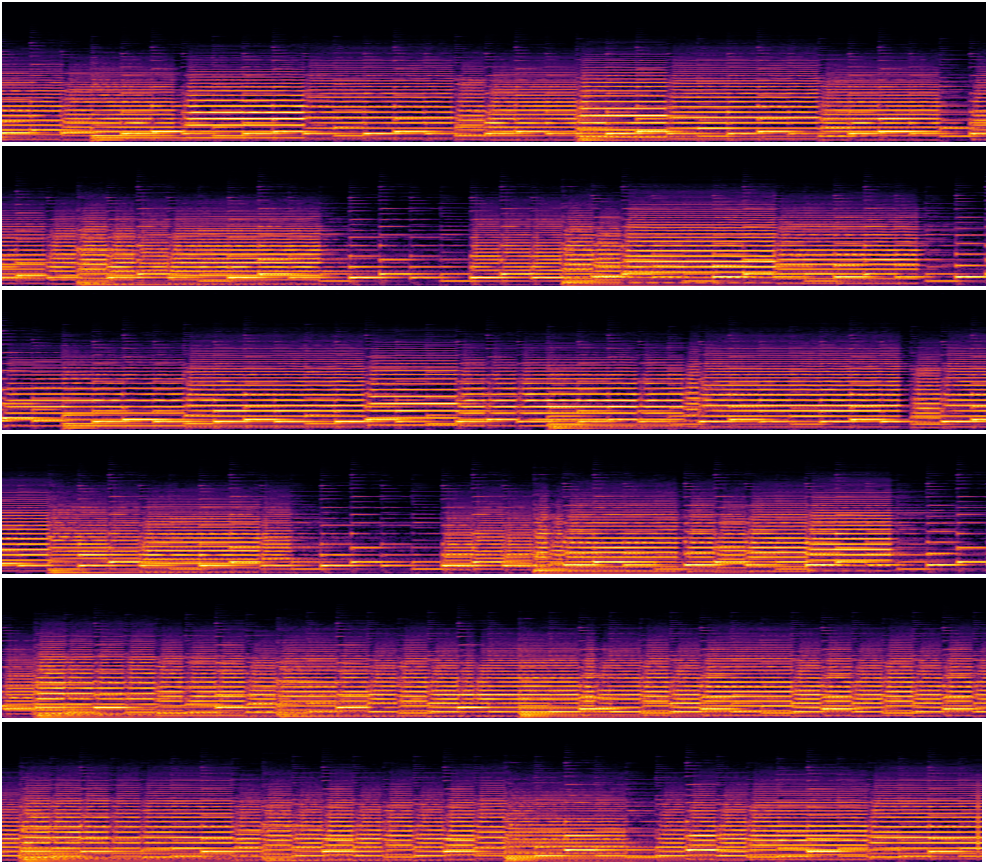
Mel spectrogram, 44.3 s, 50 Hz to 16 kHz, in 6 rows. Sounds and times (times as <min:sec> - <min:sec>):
Music: 0:00.0 - 0:44.2.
